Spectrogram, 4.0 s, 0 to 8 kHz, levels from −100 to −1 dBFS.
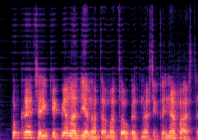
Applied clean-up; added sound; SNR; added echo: neural mask model DeepFilterNet 3.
